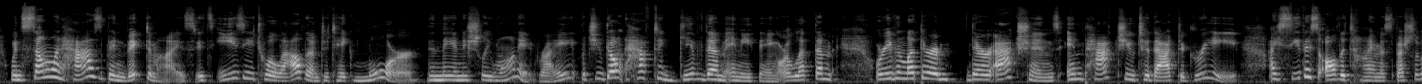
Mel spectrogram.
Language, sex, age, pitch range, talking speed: English, female, 20-39, 170-230 Hz, 200 wpm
